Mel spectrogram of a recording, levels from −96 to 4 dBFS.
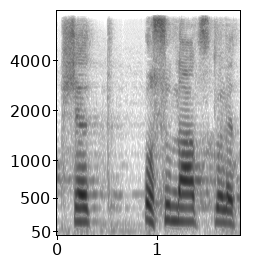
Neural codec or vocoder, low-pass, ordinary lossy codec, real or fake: codec, 16 kHz, 2 kbps, X-Codec, HuBERT features, trained on general audio; 7.2 kHz; none; fake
